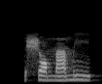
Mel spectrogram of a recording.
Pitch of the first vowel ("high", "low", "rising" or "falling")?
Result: low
